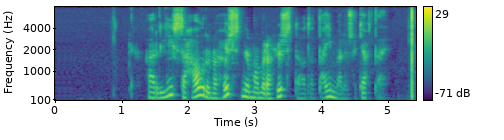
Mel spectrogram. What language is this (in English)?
Icelandic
